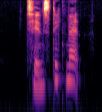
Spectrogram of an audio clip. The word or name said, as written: tændstikmand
